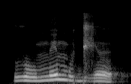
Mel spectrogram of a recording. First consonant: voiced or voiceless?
voiced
